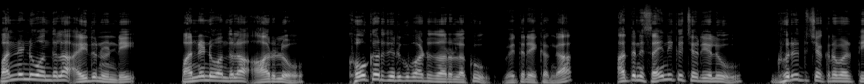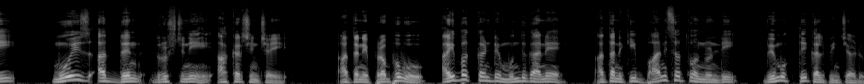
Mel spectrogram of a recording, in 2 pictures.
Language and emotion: Telugu, neutral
